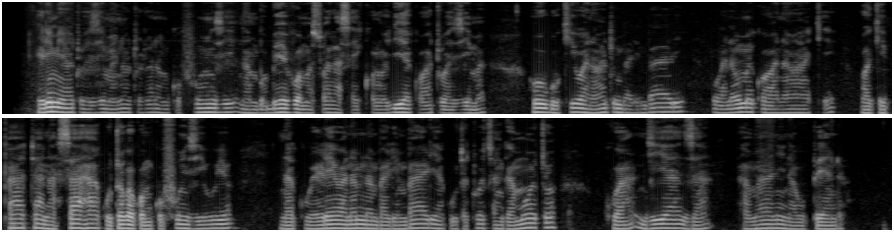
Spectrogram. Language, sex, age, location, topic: Swahili, male, 25-35, Dar es Salaam, education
